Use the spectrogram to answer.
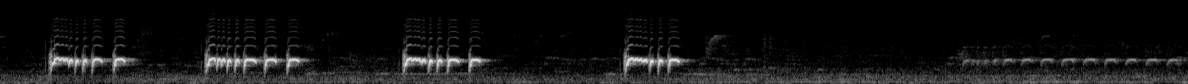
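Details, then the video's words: Zebra dove lure song meant to stimulate caged doves to sing: four pulsed, rolling cooing phrases, one about every two seconds, then a faint, evenly repeated series of soft notes near the end. "Pancingan Perkutut Obat Manjur Pandai Bikin Nyaut Bunyi"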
